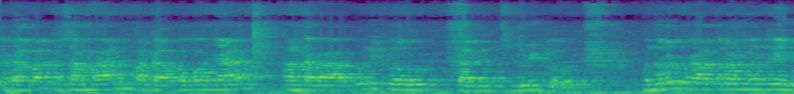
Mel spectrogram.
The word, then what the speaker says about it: Uniqlo: Selanjutnya, dari sudut pandangan keilmuan HKI, Uniqlo dibaca Uniqlo tanpa jeda.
